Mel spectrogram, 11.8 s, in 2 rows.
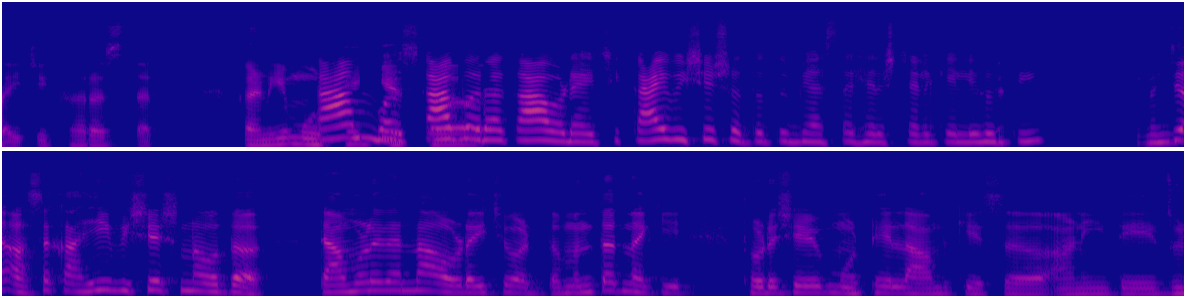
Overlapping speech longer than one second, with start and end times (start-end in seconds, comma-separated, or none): none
